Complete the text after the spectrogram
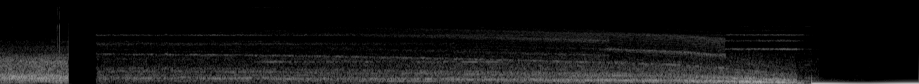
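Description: An electric train rolls in and brakes with a falling whine.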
